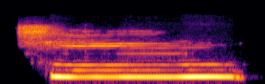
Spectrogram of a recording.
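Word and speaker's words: 清: But with the radical for water, this Qing will get the first tone, and it will be pronounced Qing, and it will mean bright, clean, because it has water, right?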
